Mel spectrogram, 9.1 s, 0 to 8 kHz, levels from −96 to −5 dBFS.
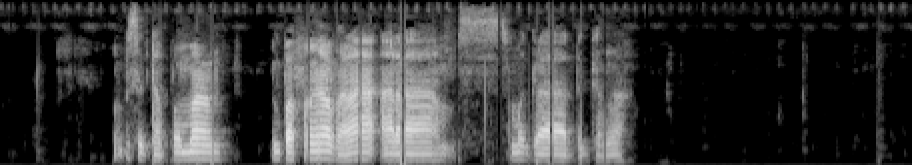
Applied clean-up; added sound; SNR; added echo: none; none; none; none.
